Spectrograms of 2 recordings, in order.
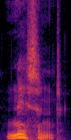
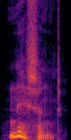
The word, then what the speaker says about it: nascent: Today's word is nascent. Nascent. Nascent. 2 syllables. Nascent is an adjective.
